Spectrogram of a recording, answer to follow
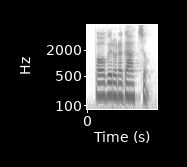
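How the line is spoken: Sad repetition. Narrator (Italian): ripeté tristemente l'ufficiale

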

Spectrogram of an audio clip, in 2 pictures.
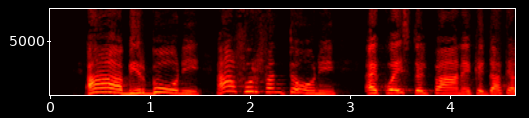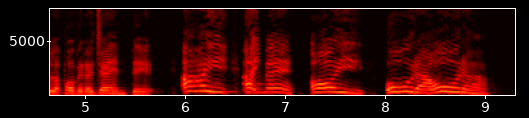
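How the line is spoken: Shouting from below. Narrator (Italian): s'urlava di giù

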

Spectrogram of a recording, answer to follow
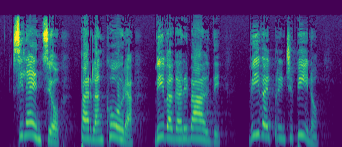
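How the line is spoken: Shouting. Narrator (Italian): gridando

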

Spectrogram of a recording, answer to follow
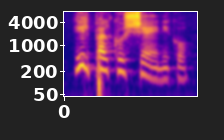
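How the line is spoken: Forceful exclamation. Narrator (Italian): esclamò Nicola quasi con la stessa forza

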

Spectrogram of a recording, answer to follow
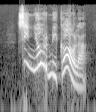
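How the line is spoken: Surprised exclamation. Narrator (Italian): esclamò la signorina Lacrivi con un balzo di sorpresa

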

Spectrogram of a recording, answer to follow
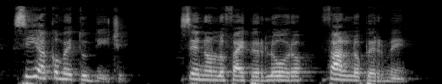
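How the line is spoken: Plain. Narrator (Italian): disse la moglie

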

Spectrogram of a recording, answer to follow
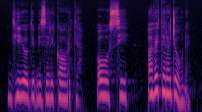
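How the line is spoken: Sobbing exclamation. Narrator (Italian): esclamò fra i singhiozzi

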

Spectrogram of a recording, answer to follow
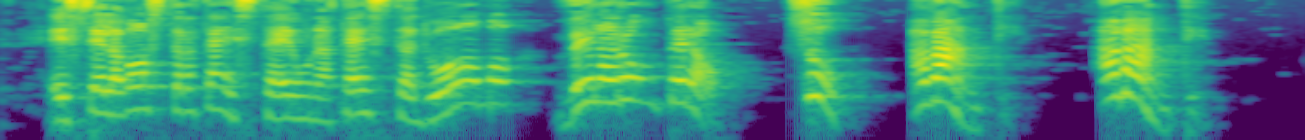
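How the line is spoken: Comically shouting. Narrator (Italian): ridicolo del signor Micawber … gridava

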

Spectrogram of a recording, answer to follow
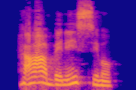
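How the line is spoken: Laughing. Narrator (Italian): disse Traddles ridendo

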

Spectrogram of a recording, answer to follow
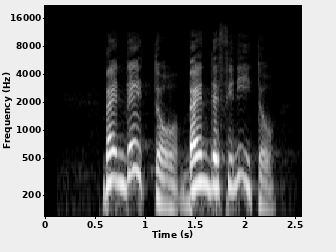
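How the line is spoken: Diners shouting in unison. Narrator (Italian): gridarono a una voce i commensali

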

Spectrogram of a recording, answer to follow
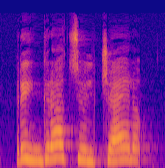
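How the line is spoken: Exclaiming. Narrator (Italian): esclamò

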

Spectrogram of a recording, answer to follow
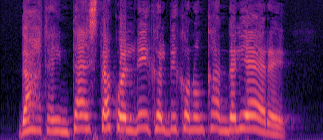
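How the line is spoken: Shout through keyhole. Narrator (Italian): gridò il signor Squeers per il buco della chiave

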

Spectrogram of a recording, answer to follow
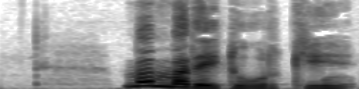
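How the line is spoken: Exclaimed. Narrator (Italian): esclamò Fanny

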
